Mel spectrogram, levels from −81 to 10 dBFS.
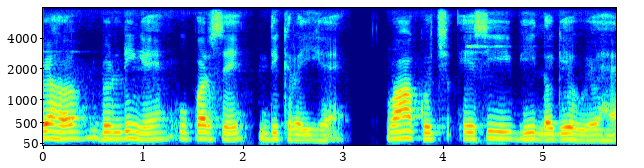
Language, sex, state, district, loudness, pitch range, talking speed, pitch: Hindi, male, Maharashtra, Gondia, -19 LUFS, 130-150 Hz, 145 wpm, 140 Hz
